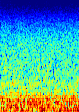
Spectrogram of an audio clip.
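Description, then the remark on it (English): A soft, continuous wash of ocean waves in the background, steady and hiss-like with no distinct breaks, heard faintly, with no voices present. “Just as the waves are washing over in the background.”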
